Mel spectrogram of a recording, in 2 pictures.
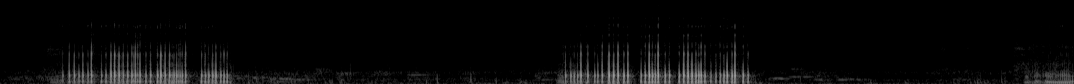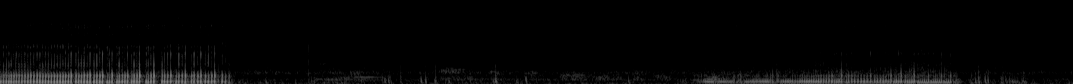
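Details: A dozing Boston Terrier snores in slow cycles: a loud, rattling inhale, then a softer, low rumbling exhale.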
